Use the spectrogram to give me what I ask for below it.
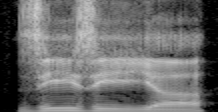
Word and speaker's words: Ziza: From To try- the word Ziza is pronounced Zizia.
